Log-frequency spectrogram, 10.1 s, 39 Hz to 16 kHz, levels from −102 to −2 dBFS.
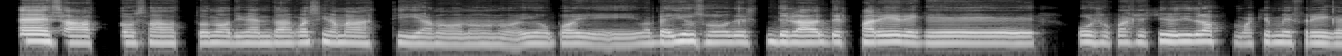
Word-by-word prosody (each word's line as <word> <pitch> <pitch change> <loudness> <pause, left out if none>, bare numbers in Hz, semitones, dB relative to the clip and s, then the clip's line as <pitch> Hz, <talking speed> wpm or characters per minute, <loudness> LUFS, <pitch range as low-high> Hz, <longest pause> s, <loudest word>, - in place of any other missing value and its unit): Esatto, 175 -5 +6
esatto, 165 -1 -3
no, 170 0 -1
diventa 165 0 -2
quasi 175 +2 -2
una 175 -3 0
malattia, 160 -2 -3
no, 145 -1 -5
no, 145 +1 -7
no, 135 -4 -8
io 155 +1 -3
poi 140 -4 -4
vabbè 160 +3 -3
io 200 +4 +3
sono 180 -2 -3
del 175 0 -2
della 175 -2 +3
del 180 0 -3
parere 180 -1 +3
che, 160 -1 +1 0.3
oh, 185 0 -1
c'ho 165 0 -7
qualche 180 +1 -4
chilo 190 +3 +1
di 190 +1 +2
troppo, 195 -2 0
ma 160 0 -7
che 180 +3 -5
me 175 0 -2
frega, 165 -2 -2
165 Hz, 180 wpm, -23 LUFS, 160-180 Hz, 0.3 s, Esatto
